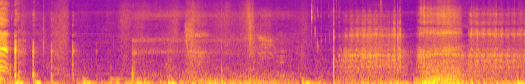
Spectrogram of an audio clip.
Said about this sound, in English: Stop fucking breathing.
